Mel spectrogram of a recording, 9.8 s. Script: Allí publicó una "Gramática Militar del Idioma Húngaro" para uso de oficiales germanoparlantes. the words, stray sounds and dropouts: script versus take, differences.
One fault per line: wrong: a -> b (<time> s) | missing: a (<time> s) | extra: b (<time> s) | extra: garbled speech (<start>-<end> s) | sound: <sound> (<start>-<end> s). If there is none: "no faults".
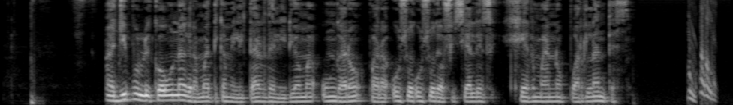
extra: uso (5.5 s)
sound: chirp (9.2-9.6 s)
